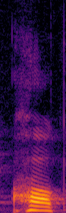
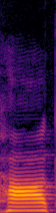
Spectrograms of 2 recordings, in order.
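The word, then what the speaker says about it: hawk: flown दोष यह है हॉक इसको हॉक या हक ऐसे नहीं पढ़ेंगे इसको पढ़ेंगे हॉक यानी कि बाज ये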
